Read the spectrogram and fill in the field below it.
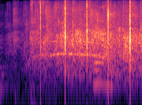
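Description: At a city commission meeting, scattered applause builds after a brief quiet start, with a handful of sharp, close individual claps standing out above a soft, thin spread of clapping. The level stays fairly quiet throughout.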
